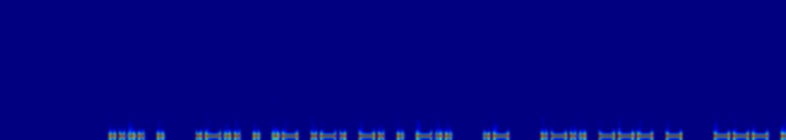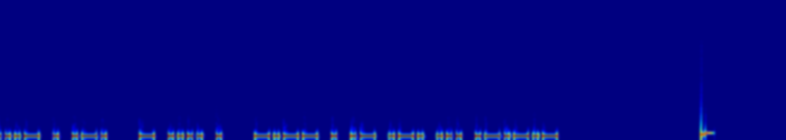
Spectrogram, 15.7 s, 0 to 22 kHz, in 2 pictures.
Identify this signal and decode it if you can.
Morse code, heard as a keyed tone, about 25 wpm, 700 Hz. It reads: HE LEARNED A LOT OVER THE YEARS.
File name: practice / 25wpm / Sentences with 3-Word Phrases - 25wpm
